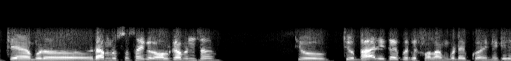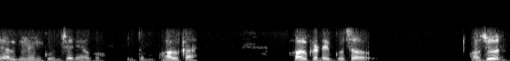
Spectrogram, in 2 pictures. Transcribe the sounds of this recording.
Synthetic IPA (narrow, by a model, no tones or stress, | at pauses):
t̪jãbʌɽʌɾamrososajkʌlɦʌlkapʌnit͡sʰʌ | t̪jot̪jobʱaɾiʈajp̚kod̪ekʰʌlamkoʈajp̚koɦʌjnʌket̪eʌlbinemkoɦunt͡sʰʌniʌbʌ | eɡ̚d̪ʌmɦʌlka | hʌlkaʈajp̚kot͡sʰʌ | ɦʌd͡zur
